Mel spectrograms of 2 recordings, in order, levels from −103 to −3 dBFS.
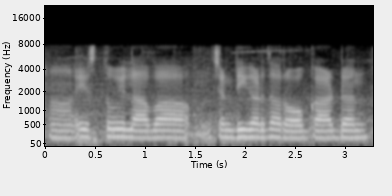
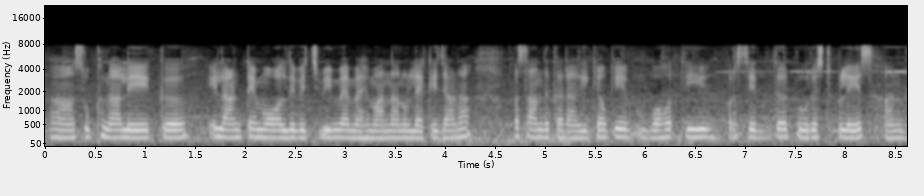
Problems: background sounds at intervals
